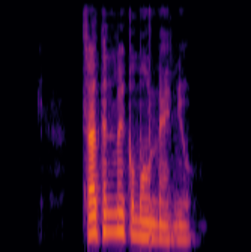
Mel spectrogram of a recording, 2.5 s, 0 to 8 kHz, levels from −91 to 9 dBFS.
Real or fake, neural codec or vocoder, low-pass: fake; codec, 16 kHz, 4 kbps, FunCodec, trained on Chinese and English, 50 frames a second; 7.2 kHz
